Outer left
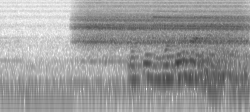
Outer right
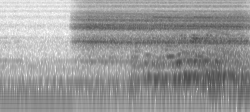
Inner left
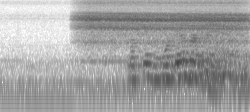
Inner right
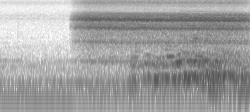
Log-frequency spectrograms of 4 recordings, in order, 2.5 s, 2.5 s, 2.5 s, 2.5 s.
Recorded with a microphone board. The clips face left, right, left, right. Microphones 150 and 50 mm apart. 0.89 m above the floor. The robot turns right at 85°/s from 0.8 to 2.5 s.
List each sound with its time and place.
1.3 s a man speaking: 95° left, 3 m; by 2.4 s 170° right, 3 m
